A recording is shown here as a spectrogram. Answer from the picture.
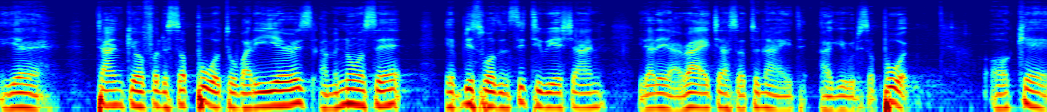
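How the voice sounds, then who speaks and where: In a Jamaican accent, this dark, mellow voice moves at a moderate pace with fairly even intonation and long, frequent pauses. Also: man, fairly low pitch for a man. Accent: Jamaican patois-inflected English. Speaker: dub poet. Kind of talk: live-stream performance talk.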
